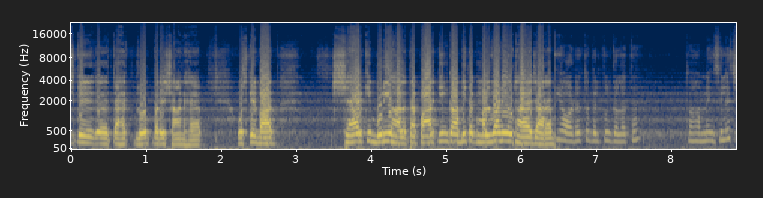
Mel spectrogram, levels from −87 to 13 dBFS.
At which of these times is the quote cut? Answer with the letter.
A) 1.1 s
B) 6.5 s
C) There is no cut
B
